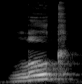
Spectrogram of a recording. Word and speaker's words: looked: So when you add ed, you pronounce this like T. So you say looked.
